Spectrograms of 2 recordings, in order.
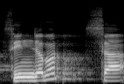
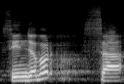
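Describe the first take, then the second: No difference in how they are said.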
